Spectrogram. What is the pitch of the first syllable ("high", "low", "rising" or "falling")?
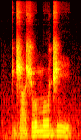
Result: low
